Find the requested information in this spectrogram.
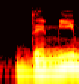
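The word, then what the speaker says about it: Demi: жена деми мур уволен деми мур в мультике муж которого озвучивал плюс вылез заказывает убийства жены которую озвучивала деми мур деми в имени ударение на букву и они на букву е не деми деми начинается мультик про бивиса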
